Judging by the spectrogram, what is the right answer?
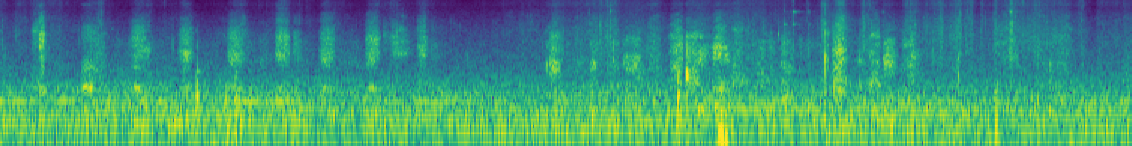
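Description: Two dogs, a Staffordshire Bull Terrier and a cream-coloured playmate, play-wrestling with rapid heavy panting and quick breathy puffs, several a second, a little louder about halfway through.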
